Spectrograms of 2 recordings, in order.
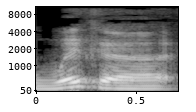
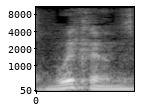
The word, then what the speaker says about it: Wicca: Well, Wicca, it's actually it's pronounced witcher, really. It's the old Anglo-Saxon word that means bent or twisted originally, but it's the origin of our word witch.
